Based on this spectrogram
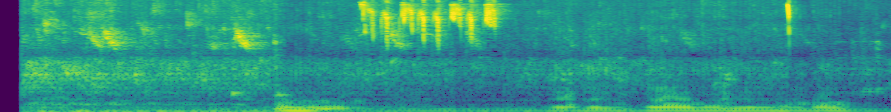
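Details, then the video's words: Hummingbirds flying around and drinking nectar, recorded close to the microphone: thin, very high chips and squeaky twitters in scattered bursts over a low, steady whirr and dull thumping. "Hummingbird Sounds"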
